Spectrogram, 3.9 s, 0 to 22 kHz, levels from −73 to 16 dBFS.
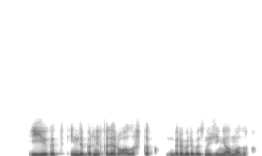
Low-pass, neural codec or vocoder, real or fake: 5.4 kHz; codec, 24 kHz, 0.9 kbps, DualCodec; fake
